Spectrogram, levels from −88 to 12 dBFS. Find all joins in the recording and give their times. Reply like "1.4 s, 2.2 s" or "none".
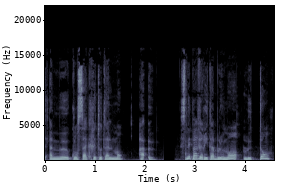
none

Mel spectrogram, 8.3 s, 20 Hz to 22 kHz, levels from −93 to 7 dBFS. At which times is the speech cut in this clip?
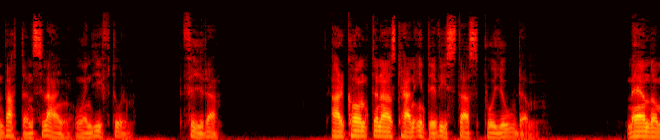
2.1 s, 4.9 s

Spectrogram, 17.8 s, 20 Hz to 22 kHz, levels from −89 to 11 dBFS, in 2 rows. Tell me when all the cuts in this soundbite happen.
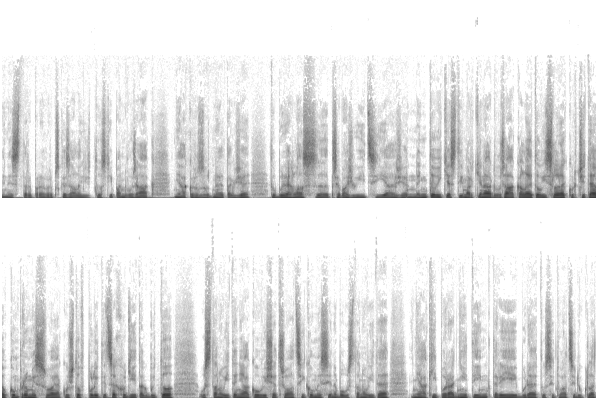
6.1 s, 10.9 s

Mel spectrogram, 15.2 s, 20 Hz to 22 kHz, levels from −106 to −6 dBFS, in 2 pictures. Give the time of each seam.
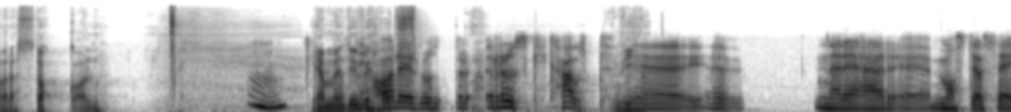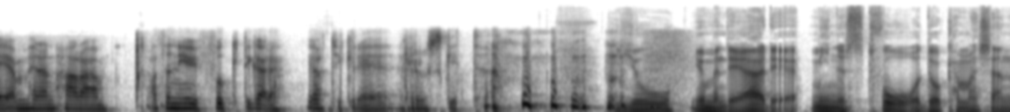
7.0 s, 13.6 s

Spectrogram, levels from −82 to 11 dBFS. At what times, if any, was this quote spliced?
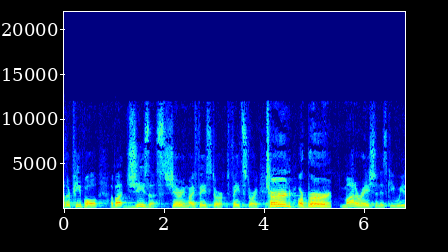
4.0 s, 5.3 s

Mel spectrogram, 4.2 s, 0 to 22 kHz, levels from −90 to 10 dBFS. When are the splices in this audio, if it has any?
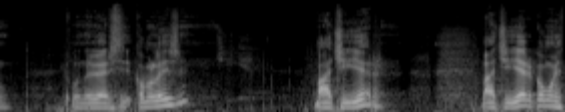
3.2 s

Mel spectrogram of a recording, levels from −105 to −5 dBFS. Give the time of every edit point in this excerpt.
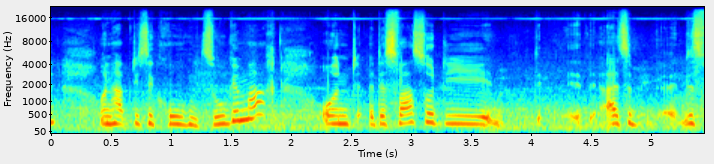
none

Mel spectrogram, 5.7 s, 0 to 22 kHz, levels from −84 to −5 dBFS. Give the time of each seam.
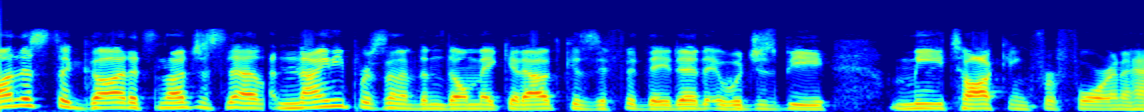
1.3 s

